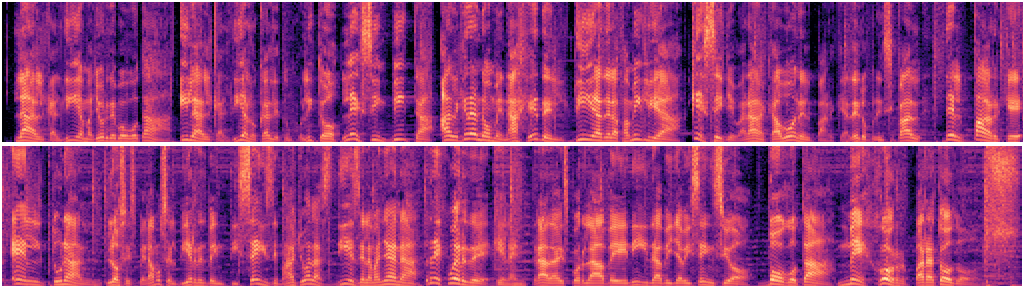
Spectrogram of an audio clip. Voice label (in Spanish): cuña; tunjuelo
